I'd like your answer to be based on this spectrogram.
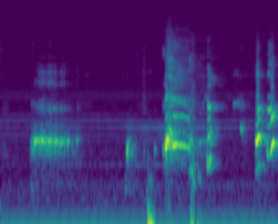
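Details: Several abrupt voiced hiccups from a camera-shy girl, mixed with laughter and talk; hiccups.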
